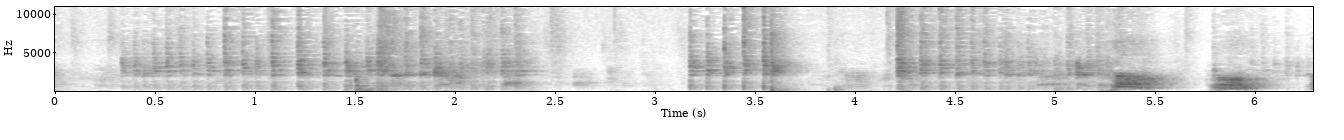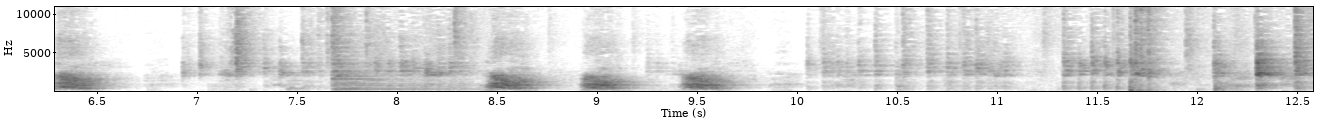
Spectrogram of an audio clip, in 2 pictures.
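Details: Bob, a Labrador Retriever, during his usual morning game of football, gives loud harsh barks in quick runs of two and three, spaced a few seconds apart, over background music with clattering knocks between.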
